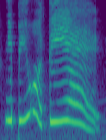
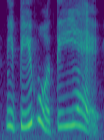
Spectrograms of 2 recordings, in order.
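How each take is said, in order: First: High, slow gasp of gleeful disbelief; gasping surprise. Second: A bit high, very slow and drawn-out gloat; gloating repeat. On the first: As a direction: stretch it out, delighted to catch her out. Teasing friend about her test score. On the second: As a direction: savour the words slowly to rub it in. Repeating the tease. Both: Real, not acted.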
